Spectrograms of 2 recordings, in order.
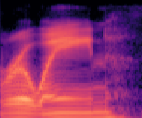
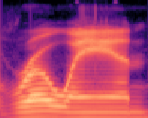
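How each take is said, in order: First: The name ends with a sound like Wayne. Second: The name ends with a sound like Anne. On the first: The character would be male. The speaker calls it wrong. "not Roanne" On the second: The character is female. The speaker calls it right. "I think is the way you say it"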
